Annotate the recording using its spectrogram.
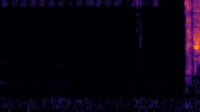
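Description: Near silence, with no audible sound until a voice starts right at the end.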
